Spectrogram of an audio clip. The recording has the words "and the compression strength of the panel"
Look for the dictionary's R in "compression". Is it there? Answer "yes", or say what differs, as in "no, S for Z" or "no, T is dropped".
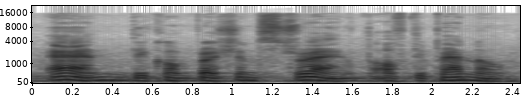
yes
